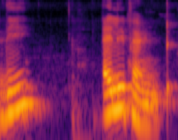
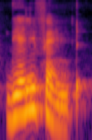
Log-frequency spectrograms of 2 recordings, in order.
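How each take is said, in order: First: 'The' is said with a long 'ee' sound. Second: 'The' is said with a short 'uh' sound.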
